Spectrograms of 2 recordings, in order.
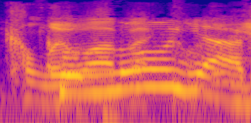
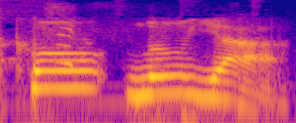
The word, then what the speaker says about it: Kaluuya: It's like Kaluuya. – That's it. Kaluuya. – Yeah, I said it right. – It's like Kahlua, but yes. With a Y.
